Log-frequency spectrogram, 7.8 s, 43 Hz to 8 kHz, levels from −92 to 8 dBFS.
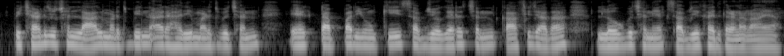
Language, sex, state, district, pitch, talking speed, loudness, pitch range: Garhwali, male, Uttarakhand, Uttarkashi, 125 Hz, 215 wpm, -29 LUFS, 115-130 Hz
